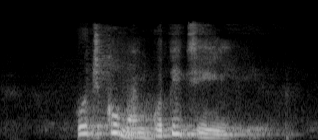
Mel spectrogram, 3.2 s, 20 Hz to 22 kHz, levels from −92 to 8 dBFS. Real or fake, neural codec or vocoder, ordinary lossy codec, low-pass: fake; codec, 44.1 kHz, 2.6 kbps, DAC; Opus, 24 kbps; 10.8 kHz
